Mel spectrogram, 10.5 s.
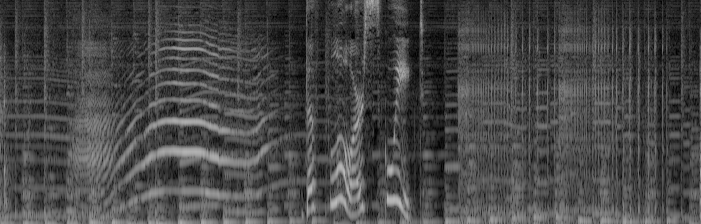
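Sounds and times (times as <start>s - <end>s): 
door creaking: 0.0s - 4.7s, 6.8s - 10.1s
speech: 4.6s - 6.4s.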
